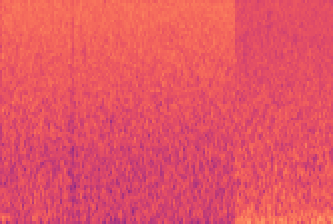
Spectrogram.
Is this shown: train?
no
